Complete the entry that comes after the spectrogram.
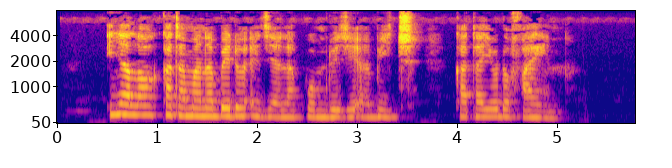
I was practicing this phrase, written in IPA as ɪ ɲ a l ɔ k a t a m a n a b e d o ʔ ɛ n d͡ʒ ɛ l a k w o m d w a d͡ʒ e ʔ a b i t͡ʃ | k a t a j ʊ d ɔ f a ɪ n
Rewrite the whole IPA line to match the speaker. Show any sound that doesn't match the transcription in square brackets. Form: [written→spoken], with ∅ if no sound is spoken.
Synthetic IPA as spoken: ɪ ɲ a l ɔ k a t a m a n a b e d o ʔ ɛ [n→∅] d͡ʒ ɛ l a k w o m d w [a→e] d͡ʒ e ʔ a b i t͡ʃ | k a t a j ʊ d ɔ f a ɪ n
